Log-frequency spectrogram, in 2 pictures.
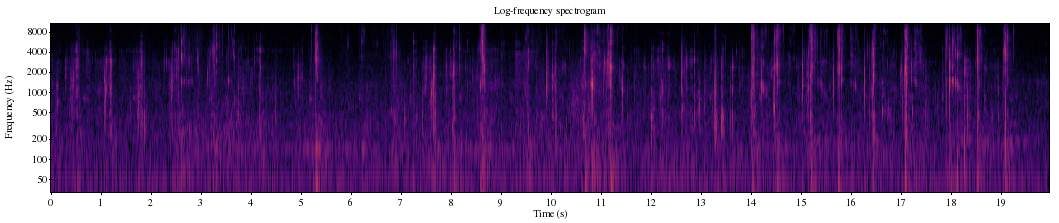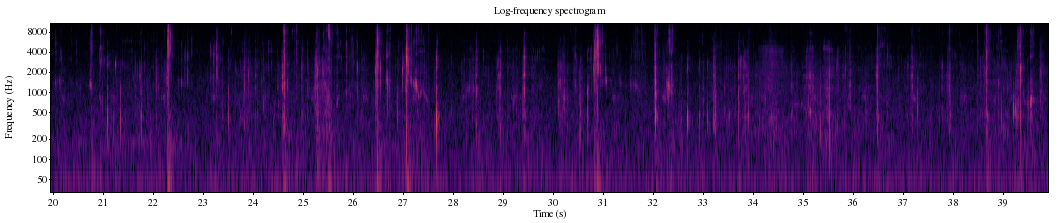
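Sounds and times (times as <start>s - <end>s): wet chewing: 0.1s - 19.4s, 20.0s - 39.9s
crunchy food bites: 0.3s - 19.3s.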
